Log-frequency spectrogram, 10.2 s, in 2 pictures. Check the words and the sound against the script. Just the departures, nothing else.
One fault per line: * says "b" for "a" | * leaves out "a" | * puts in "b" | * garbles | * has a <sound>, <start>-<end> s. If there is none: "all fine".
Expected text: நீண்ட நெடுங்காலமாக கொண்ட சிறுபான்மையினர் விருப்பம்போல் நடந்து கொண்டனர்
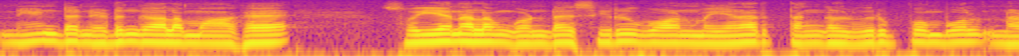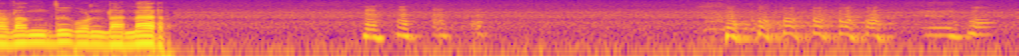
* puts in "சுயநலம்"
* puts in "தங்கள்"
* has a laugh, 6.6-7.6 s
* has a laugh, 8.6-10.1 s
